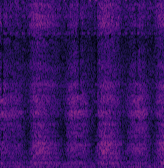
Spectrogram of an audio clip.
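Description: A storyteller's voice imitates slow breathing, soft rhythmic breaths drawn in and pushed out several times in a row, close and quiet with no talk over them.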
